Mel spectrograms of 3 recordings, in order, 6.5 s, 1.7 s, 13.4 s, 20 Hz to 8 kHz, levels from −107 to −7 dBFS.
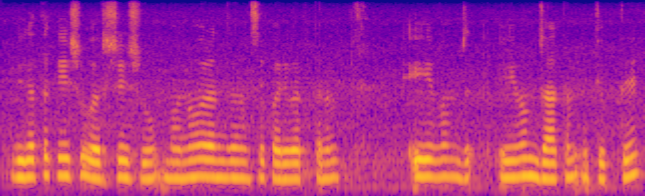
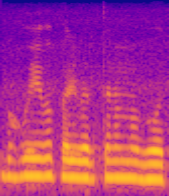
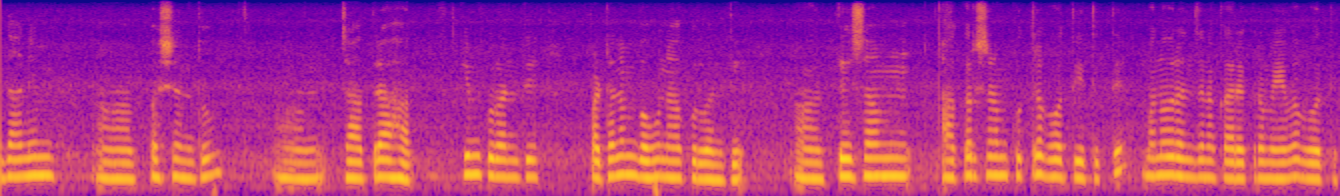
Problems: none marked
